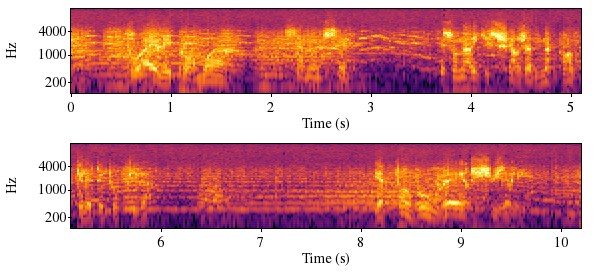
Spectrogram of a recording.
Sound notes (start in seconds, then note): none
